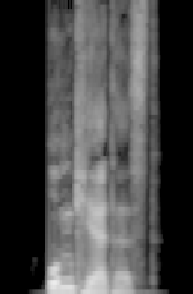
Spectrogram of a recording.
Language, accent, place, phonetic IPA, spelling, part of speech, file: German, Germany, Berlin, [ˈʊmˌkeːɐ̯təst], umkehrtest, verb, De-umkehrtest.ogg
- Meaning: inflection of umkehren: 1. second-person singular dependent preterite 2. second-person singular dependent subjunctive II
